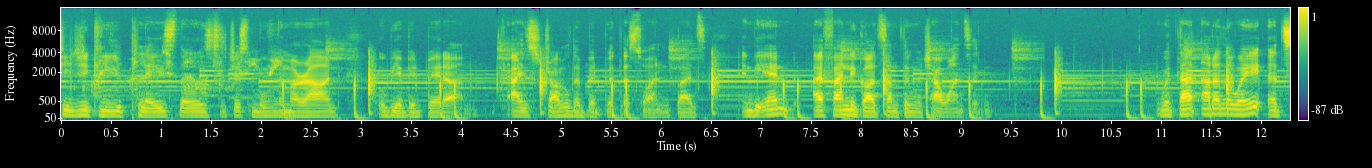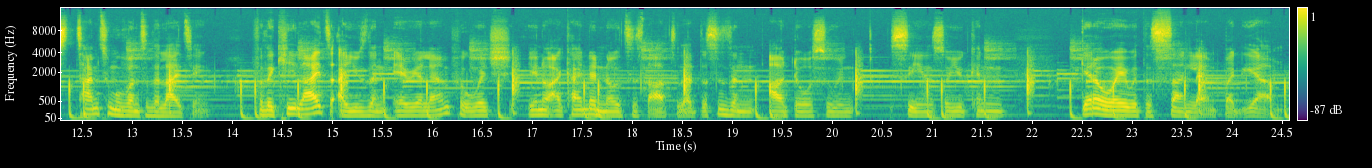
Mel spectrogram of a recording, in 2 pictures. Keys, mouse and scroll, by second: 1.3 click, 4.9 KP_1, 6.8 middle click, 11.0 shift+a, 13.8 g, 15.2 click, 18.2 r, 18.9 g, 19.4 KP_7, 19.9 ctrl+middle click, 20.4 click, 21.2 g, 21.6 click, 23.4 ctrl+middle click, 23.7 r, 24.1 g.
